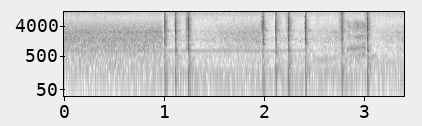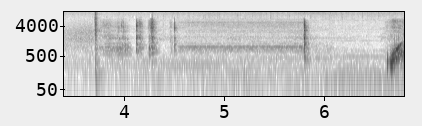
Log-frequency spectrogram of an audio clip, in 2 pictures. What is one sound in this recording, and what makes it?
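A radio tuning knob clicks several times as it is turned.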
